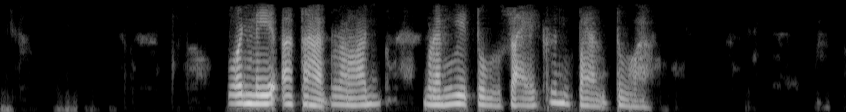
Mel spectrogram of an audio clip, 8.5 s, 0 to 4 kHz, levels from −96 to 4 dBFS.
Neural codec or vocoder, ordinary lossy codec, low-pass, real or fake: codec, 16 kHz in and 24 kHz out, 0.6 kbps, FireRedTTS-2 codec; MP3, 32 kbps; 3.6 kHz; fake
